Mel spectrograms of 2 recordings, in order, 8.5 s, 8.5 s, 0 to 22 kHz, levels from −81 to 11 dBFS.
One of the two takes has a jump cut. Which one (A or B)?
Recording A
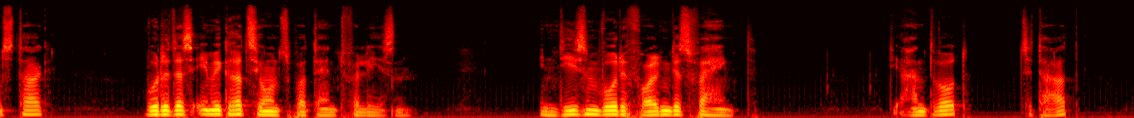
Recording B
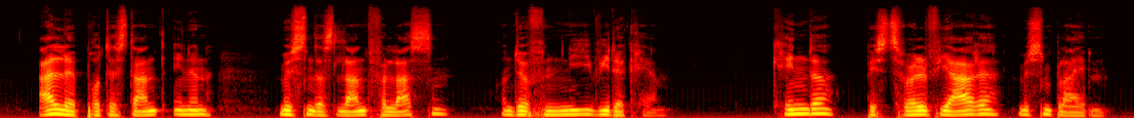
A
